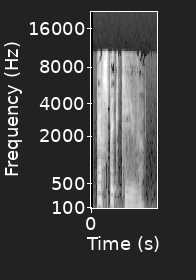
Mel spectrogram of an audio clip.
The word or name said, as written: perspective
